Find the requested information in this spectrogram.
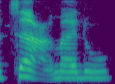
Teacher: masa kita sebut ta'malu tu dah ada dah angin keluar sekali sebenarnya. Tapi tak nampak. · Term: sifat hams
